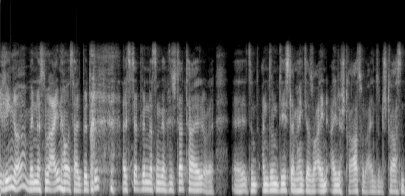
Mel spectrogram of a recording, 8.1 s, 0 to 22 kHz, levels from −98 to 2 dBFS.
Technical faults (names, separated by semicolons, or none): clock drift between sender and receiver; repeated timing corrections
